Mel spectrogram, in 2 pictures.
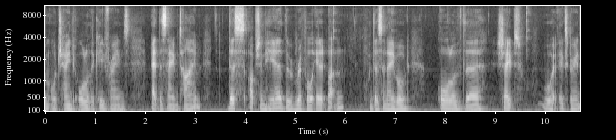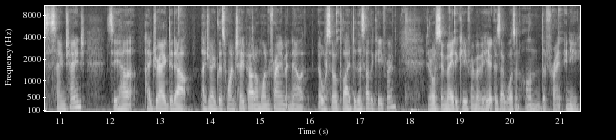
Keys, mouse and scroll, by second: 5.7 click, 6.8 click, 13.3 click, 16.4 click, 18.8 click.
